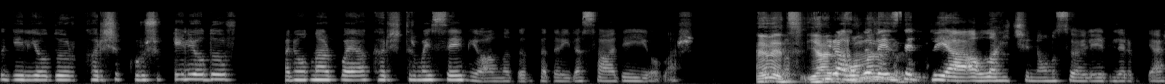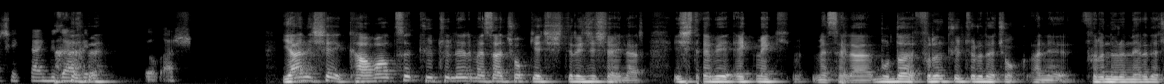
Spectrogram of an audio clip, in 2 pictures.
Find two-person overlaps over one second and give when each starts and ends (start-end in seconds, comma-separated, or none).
7.8-9.1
